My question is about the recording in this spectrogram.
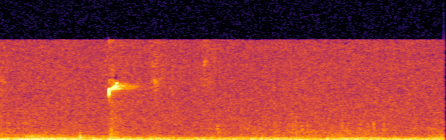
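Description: Faint room hum with one short high-pitched squeak about half a second in, like a marker squeaking on a glass drawing board.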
